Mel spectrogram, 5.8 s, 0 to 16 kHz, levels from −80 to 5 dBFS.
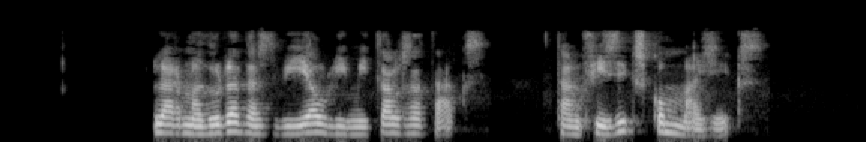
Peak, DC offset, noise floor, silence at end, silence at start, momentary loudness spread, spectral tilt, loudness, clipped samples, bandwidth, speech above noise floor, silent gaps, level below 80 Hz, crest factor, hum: -2 dBFS; under 0.1%; under -90 dBFS; 0.7 s; 1 s; 13 LU; -4 dB/octave; -19 LUFS; under 0.1%; 8 kHz; over 71 dB; none; -62 dBFS; 20 dB; none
